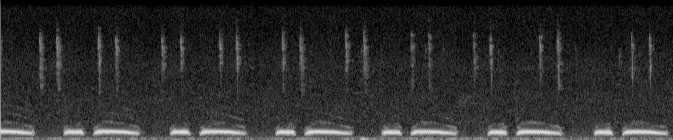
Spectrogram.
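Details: Male Javan spotted dove in a hobbyist's keeping, delivering rhythmic paired coos, a clipped note followed by a fuller descending one, about once a second for seven phrases. Crisp high ticks and low rumble run beneath.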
